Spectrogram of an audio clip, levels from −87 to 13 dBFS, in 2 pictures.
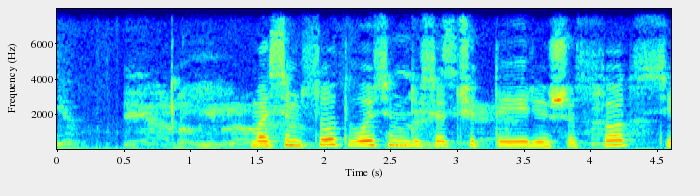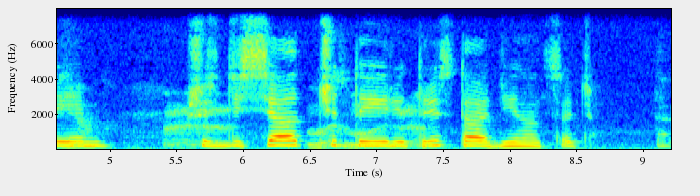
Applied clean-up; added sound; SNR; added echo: none; none; none; none.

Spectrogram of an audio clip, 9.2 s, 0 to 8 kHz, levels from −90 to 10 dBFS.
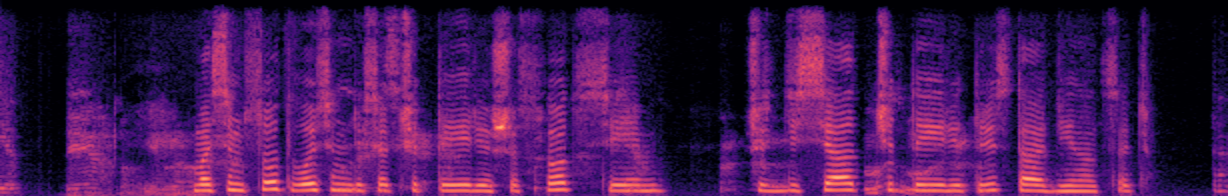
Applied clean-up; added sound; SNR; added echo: neural mask model RNNoise.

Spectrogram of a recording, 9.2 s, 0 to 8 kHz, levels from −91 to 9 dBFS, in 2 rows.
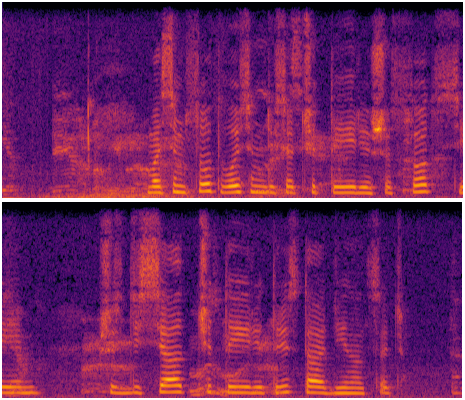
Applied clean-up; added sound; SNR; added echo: none; Subway, metro, underground; 20 dB; none.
